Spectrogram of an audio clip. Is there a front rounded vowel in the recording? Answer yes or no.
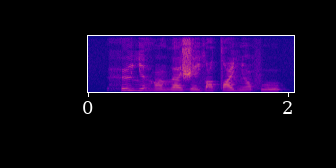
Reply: yes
